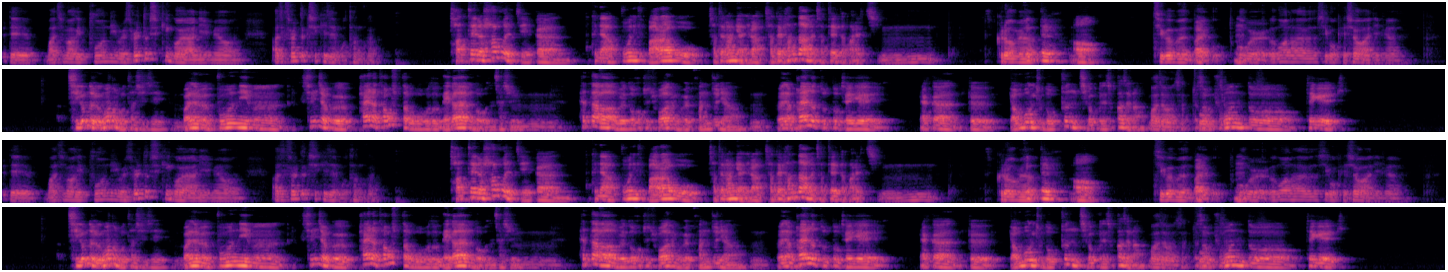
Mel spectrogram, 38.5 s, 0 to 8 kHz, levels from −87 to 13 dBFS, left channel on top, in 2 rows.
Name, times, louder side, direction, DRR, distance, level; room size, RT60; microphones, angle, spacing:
voice 1, 0.0-3.2 3.6-5.0 10.3-10.4 11.7-12.5 13.3-13.8 14.3-14.4 15.3-18.7 21.5-22.0 26.0-26.8 29.2-29.4 34.5-35.6, left 1 dB, 45° left, 1 dB, 2.3 m, -32 dB
voice 2, 6.0-7.6 7.9-11.7 13.9-14.0 14.3-14.5 15.9-16.0 16.4-16.6 20.1-21.4 21.7-23.0 23.3-26.1 27.0-29.1 29.6-31.0 31.5-34.5 35.2-37.1, right 1 dB, ahead, 1 dB, 4.0 m, -24 dB
9.6 x 9.0 x 3.6 m, 0.36 s
head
